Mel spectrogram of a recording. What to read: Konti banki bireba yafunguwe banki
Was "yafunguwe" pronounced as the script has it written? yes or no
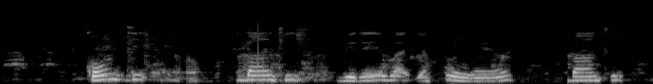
yes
